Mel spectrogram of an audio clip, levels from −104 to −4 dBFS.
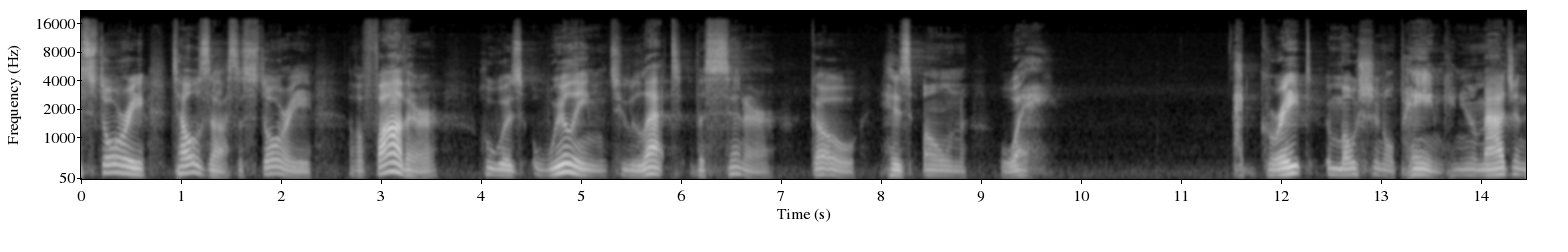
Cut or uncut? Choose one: uncut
